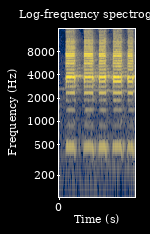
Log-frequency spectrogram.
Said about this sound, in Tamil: ஸோ ஹார்ன் பார்த்தீங்கன்னா சிங்கிள் டோன் தான்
